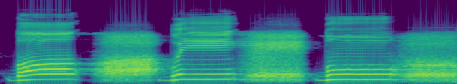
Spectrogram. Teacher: مخرج ہے زبان کی کروٹ اور اوپر کے داڑھوں کی جڑ، یہ الٹی جانب سے آسانی سے ادا ہوتا ہے، تو اس کو پر پڑھ دیں، حروف مستعلیہ میں سے ہے۔ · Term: ضاد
